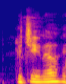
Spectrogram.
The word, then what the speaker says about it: Gugino: And by the way, Carla Gugini, or how you say her name? – Gugino, yeah.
